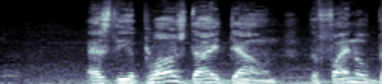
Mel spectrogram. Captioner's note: in English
